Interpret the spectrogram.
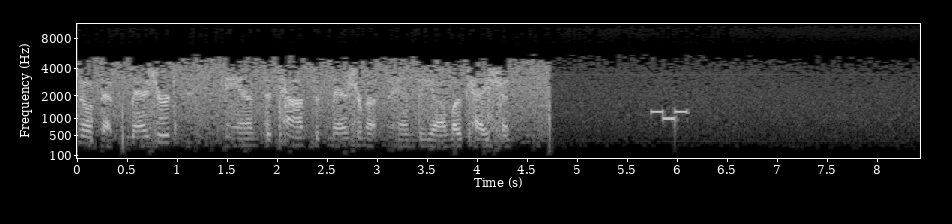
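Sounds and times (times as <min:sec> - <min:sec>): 
speech: 0:00.0 - 0:04.5
radio static: 0:00.0 - 0:04.8
cell phone electronic beeps: 0:05.8 - 0:06.2.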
